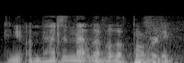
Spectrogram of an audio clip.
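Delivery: usual speaking voice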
